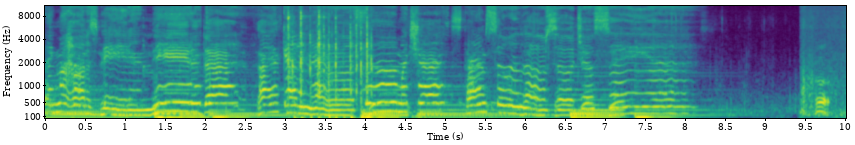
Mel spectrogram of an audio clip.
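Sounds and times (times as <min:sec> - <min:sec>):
background song: 0:00.0 - 0:08.4
person speaking: 0:03.0 - 0:04.2.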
